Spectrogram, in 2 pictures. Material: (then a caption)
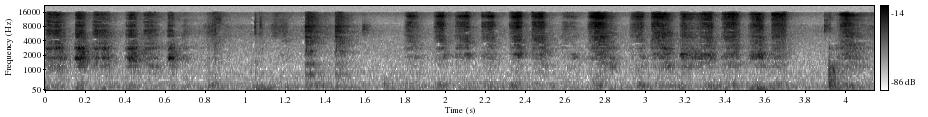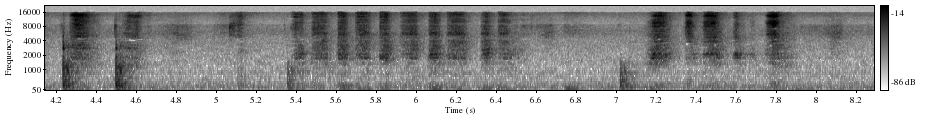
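Paper. A yellow colored pencil scratches and rubs over a flat paper mandala coloring page lying on a table. Quick, uneven strokes follow one another, each a dry, bright scratch with a soft papery rasp underneath and almost no ring after it.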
